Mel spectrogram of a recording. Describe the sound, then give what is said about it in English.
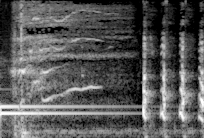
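A single bright, artificial bell sound effect, a 'bing', strikes and rings out, its shimmering overtones slowly fading over a second or so, then several short bursts of laughter follow. “Can we do some other kind of bell sound where we go, bing? I can put in an artificial bell there sound.”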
